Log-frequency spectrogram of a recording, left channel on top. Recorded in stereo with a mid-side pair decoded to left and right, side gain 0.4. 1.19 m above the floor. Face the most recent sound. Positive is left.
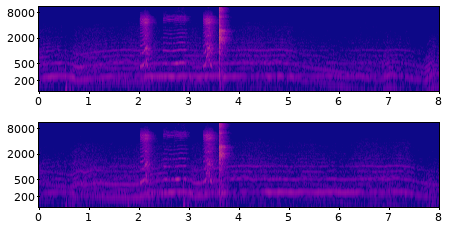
turn(degrees=45)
